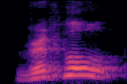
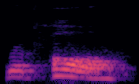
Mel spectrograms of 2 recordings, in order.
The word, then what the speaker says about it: Ripoll: last name is pronounced repol um but I accept Ripple because it's just like how everybody says it they make ripples that's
